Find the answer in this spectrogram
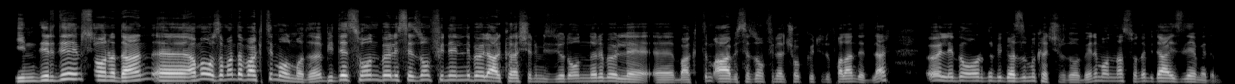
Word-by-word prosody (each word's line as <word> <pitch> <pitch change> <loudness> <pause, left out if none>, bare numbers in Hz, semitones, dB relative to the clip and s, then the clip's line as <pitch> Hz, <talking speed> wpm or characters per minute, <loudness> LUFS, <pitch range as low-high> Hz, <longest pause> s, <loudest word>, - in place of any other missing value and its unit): İndirdim 195 +10 +2
sonradan, 195 +1 +4
eee, - - -4 0.3
ama 185 +8 +4
o 235 -3 +6
zaman 225 +3 -2
da 235 - +2
vaktim 220 +1 +1
olmadı. 140 -3 -1
Bir 180 -1 -8
de 210 - +8
son, 210 0 -2
böyle, 210 -1 +2
sezon 200 +2 -2
finalini, 205 +1 -5
böyle, 195 -3 +2
arkadaşlarım 145 -2 0
izliyordu. 135 +3 -7
Onları, 150 +3 -4
böyle, 130 -7 -1
eee, 110 0 -4
baktım, 110 +10 -6
"Abi, 135 -3 +4
sezon 135 +2 -10
finali 130 0 -11
çok 130 -1 -13
kötüydü." 120 -2 -19
falan 135 +3 -3
dediler. - - -5 0.4
Öyle 170 0 -3
bir - - -3
orada 170 0 -3
bir 170 - -8
gazımı 160 +1 -1
kaçırdı 110 -7 -9
o 105 - -8
benim, 170 0 -8
ondan 165 0 -6
sonra 155 0 -12
bir 150 - -19
daha 155 -2 +3
izleyemedim. 125 -6 -8
160 Hz, 205 wpm, -21 LUFS, 135-200 Hz, 0.4 s, de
